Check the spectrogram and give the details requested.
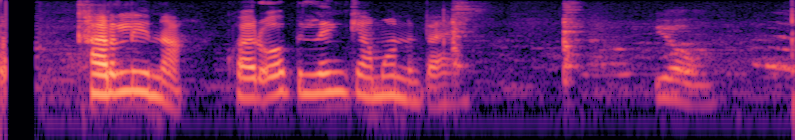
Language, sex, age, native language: Icelandic, female, 11, Icelandic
